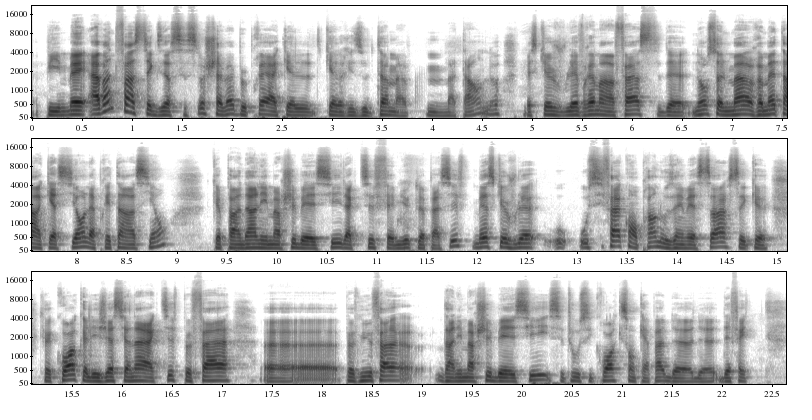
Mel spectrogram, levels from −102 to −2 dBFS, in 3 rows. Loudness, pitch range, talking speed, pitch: -27 LUFS, 125-150 Hz, 215 wpm, 135 Hz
